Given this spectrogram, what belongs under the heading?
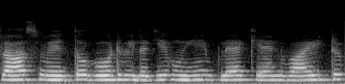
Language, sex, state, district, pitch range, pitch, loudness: Hindi, female, Uttar Pradesh, Budaun, 205-215 Hz, 210 Hz, -14 LUFS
